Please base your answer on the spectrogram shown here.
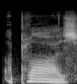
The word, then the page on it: applause: American English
